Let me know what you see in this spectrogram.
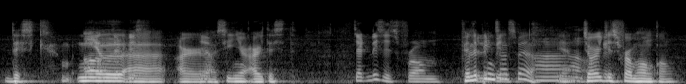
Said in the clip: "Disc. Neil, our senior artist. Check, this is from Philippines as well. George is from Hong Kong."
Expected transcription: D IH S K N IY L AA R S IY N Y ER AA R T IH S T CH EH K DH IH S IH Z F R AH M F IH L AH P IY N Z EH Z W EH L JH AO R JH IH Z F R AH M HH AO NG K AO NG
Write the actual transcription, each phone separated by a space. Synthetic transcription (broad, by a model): D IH S K N IY L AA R S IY N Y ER AA R T IH S T CH EH K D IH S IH S F R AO M F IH L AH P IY N EH S W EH L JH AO R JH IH S F R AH M HH AO NG K AO NG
